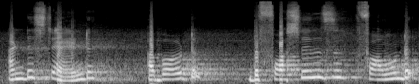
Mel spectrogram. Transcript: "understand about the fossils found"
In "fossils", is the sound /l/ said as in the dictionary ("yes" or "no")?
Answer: yes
